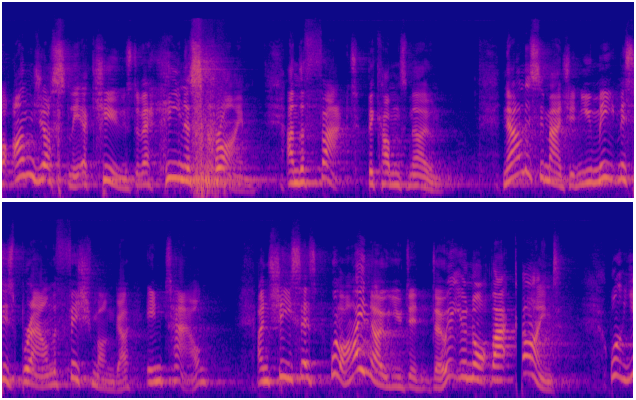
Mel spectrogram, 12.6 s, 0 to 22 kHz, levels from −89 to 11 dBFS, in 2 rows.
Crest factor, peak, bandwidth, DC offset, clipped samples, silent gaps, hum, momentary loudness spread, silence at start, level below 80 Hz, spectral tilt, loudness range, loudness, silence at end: 20 dB; -12 dBFS; 16.5 kHz; under 0.1%; under 0.1%; none; none; 12 LU; 0 s; -62 dBFS; -3.5 dB/octave; 4 LU; -30 LUFS; 0 s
